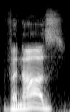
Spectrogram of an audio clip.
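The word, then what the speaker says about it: Venat: the sundering happens via vanaz Vana it's hard to put a possessive on Vana when the t is silent right so that's that's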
